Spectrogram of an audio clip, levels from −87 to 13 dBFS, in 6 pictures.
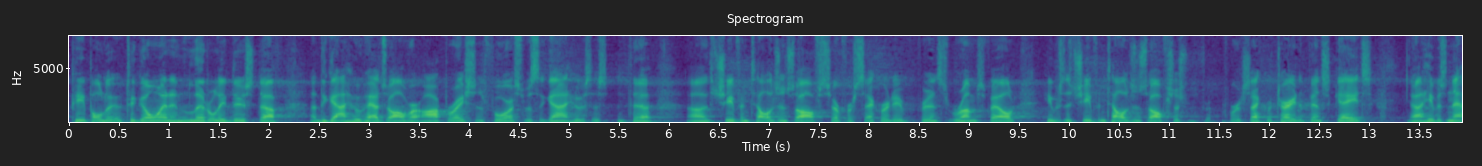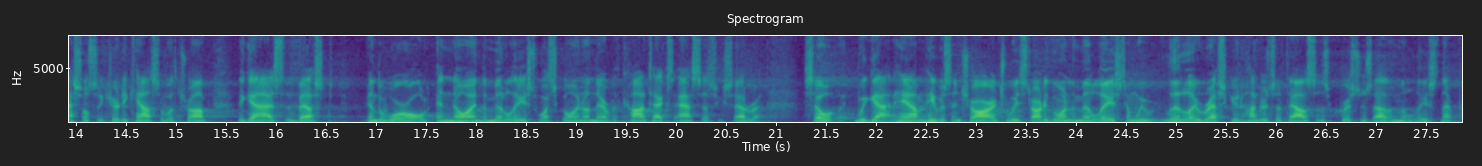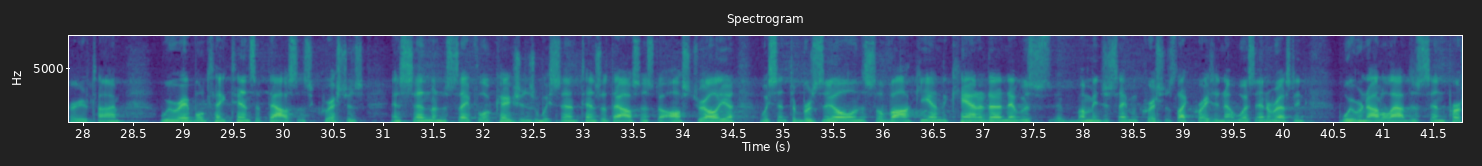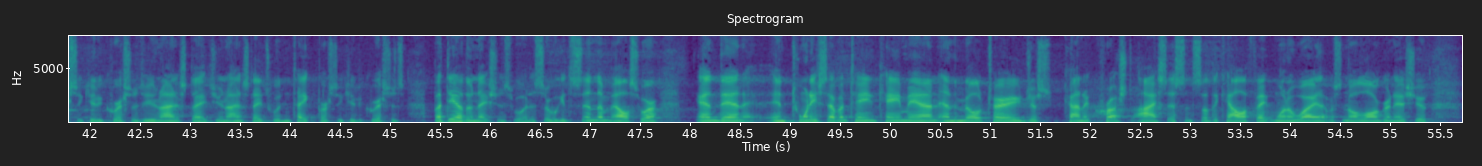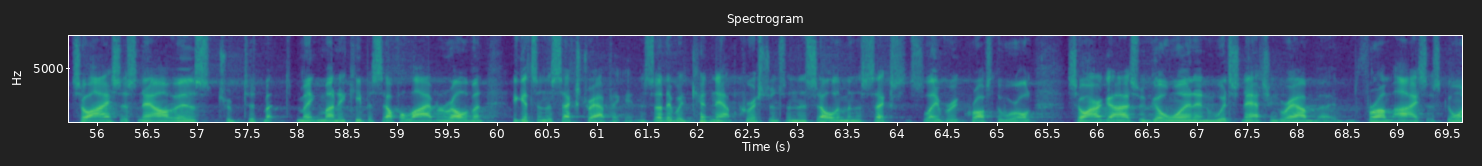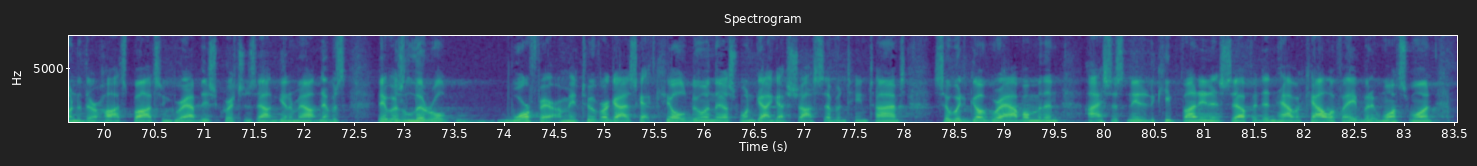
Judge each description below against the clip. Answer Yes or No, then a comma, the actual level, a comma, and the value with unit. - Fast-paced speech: Yes, fast, 230 wpm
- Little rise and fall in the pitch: Yes, narrow, 2.1 semitones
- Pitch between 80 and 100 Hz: No, low, 125 Hz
